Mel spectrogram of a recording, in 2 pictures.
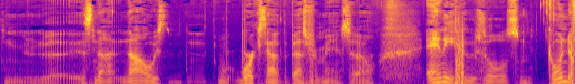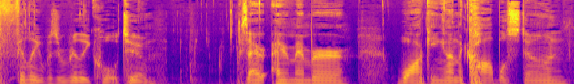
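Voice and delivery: ordinary talk

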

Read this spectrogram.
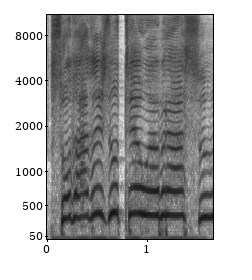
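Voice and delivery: milk the line like a tearful tribute; mock sentimental singer. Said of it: "a dizer cenas assim". (imitar cantor saudoso, lento e agudo)

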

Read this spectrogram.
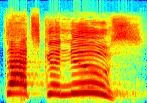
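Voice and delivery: loud, slow, ringing proclamation; exultant shout. Acted. Pastor rejoicing that God doesn't condemn, loud and slow. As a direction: throw the good news to the back row.

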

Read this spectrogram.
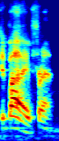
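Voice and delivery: high, slow repeated robot farewell; lightly voiced animatronic on a loop; robot goodbye.

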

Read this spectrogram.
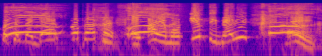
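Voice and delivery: high, loud hyped-up yell; hollering at the screen, worked up; excited shout. Real, not acted. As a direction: shout it out, fired up over the video. Hyped gawking at dancer video.

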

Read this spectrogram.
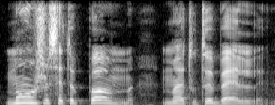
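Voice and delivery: high, slow, drawn-out coaxing; coaxing old woman. Acted. Old woman offers the apple, slowly coaxing. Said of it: "dit la petite vieille".

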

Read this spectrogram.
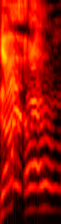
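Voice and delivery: high, short straining "Ah, ah, ah" cries; mock strained cries. Imitating Riku resisting the darkness, high mock strained cries. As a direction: ham up Riku fighting the darkness inside. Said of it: "he's like".

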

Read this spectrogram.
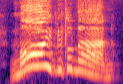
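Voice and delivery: high, loud, drawn-out wheedling; uneasy, falsely jovial address; nervous. A narrator's reading. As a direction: humour the child nervously. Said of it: "laughed nervously".

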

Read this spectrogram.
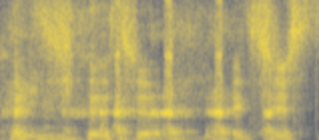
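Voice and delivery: laughing mid-sentence. Real, not acted. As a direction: giggle the words out. Laughing at John's voice.

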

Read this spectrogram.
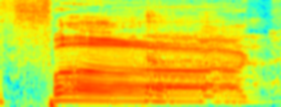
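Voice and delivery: loud, drawn-out shout of dismay; exasperated outburst. Retold or imitated. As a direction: let the retold curse ring out in defeat. Retold dismay at seeing him again.

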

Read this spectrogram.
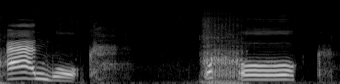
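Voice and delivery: long, loud walk; drawn-out command. Real, not acted. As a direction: stretch the word out for the horse.

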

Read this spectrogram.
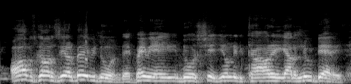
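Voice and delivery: usual speaking voice

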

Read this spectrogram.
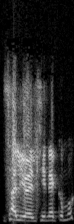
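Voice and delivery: ordinary delivery

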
